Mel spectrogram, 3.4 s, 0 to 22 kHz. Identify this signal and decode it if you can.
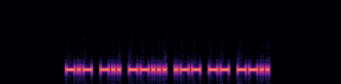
Morse code, heard as a keyed tone, about 35 wpm, 700 Hz. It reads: KD7WMZ
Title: Speed Racing - USA 2x3 Call Signs 28wpm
